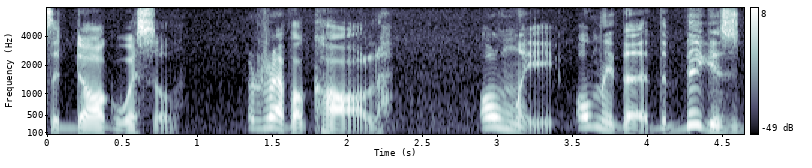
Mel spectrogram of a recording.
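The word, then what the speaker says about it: Revachol: He pronounces Revol with a hard K, unlike other people. You said Revacol.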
